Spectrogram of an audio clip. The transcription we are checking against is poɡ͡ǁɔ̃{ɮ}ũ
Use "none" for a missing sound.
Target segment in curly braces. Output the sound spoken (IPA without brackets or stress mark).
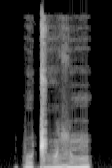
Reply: ɮ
